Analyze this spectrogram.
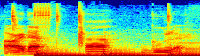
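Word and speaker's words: Arda Güler: I'll let y'all get on him can you pronounce that uh it's Arda gular okay otter Gula look he is a Turkish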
